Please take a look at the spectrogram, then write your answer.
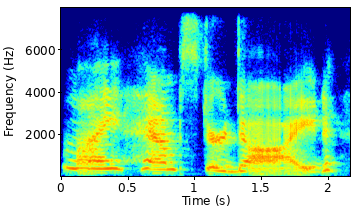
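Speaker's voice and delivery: put-on high, slow, sad little kid; lightly voiced sad child. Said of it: "imagine your child comes to you and says".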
